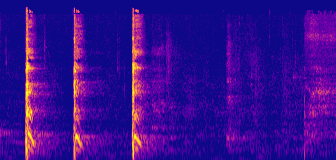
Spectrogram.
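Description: Three harsh, forceful hacking coughs come in quick succession, loud, followed by a couple of softer, rougher sounds like breathy throat-clearing as things quiet down.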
